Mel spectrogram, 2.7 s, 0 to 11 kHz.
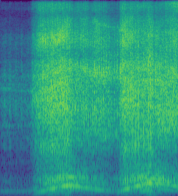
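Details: Ford 7.3 Powerstroke diesel after owner's engine swap: clatter swells as it catches and settles into a steady even rumble, no misfire or knock; healthy running.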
